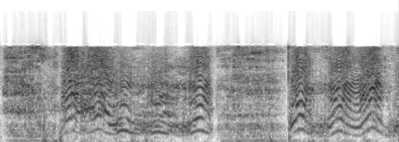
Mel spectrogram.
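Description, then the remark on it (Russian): A dog named Barya barks and yips at its kennel, where a boy with a camera sits, in a steady run of loud, high-pitched cries whose pitch wavers up and down, with two brief breaks in the noise. “Представляете, возвращаетесь вы в свою конуру, а там какой-то непонятный малолетний пацан с камерой в руках сидит.”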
